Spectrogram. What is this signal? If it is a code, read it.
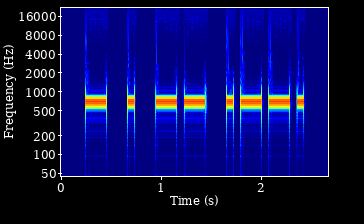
Morse code, heard as a keyed tone, about 17 wpm, 700 Hz. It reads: TEMP
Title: Practice QSO - Exchange 2 - Info - 17wpm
